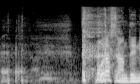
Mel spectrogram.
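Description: Men's voices in conversation, starting again after a short lull about a second in.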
